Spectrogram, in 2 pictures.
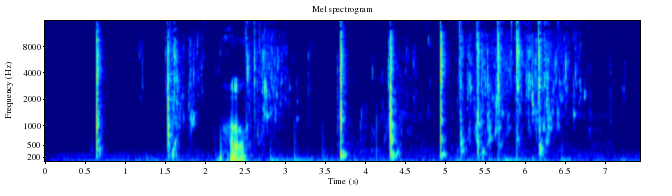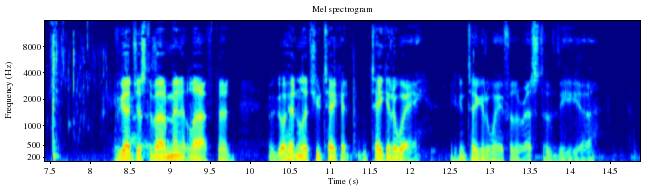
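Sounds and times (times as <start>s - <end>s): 
fingers flicking into water making bass plops: 0.6s - 8.3s
speech: 2.3s - 2.7s, 8.3s - 14.4s
person exclaiming: 8.3s - 9.0s.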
